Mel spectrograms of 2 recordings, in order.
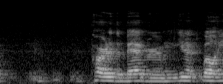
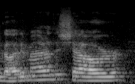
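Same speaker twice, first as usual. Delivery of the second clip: normal talking voice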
